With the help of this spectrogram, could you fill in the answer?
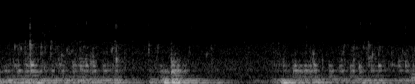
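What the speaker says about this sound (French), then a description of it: "Je vais le remettre dans l'eau." A cleaning glove is dunked back into a basin of water instead of under a tap, making soft sloshing and splashing, with a couple of brief louder dips amid quiet movement.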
